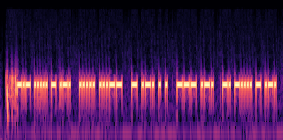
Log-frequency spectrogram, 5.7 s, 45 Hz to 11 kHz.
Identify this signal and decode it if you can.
Morse code, heard as a keyed tone, about 39 wpm, 410 Hz. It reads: K5TR 53 TREE OR N6TR
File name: cw-sprint-k5tr-op-n5rz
